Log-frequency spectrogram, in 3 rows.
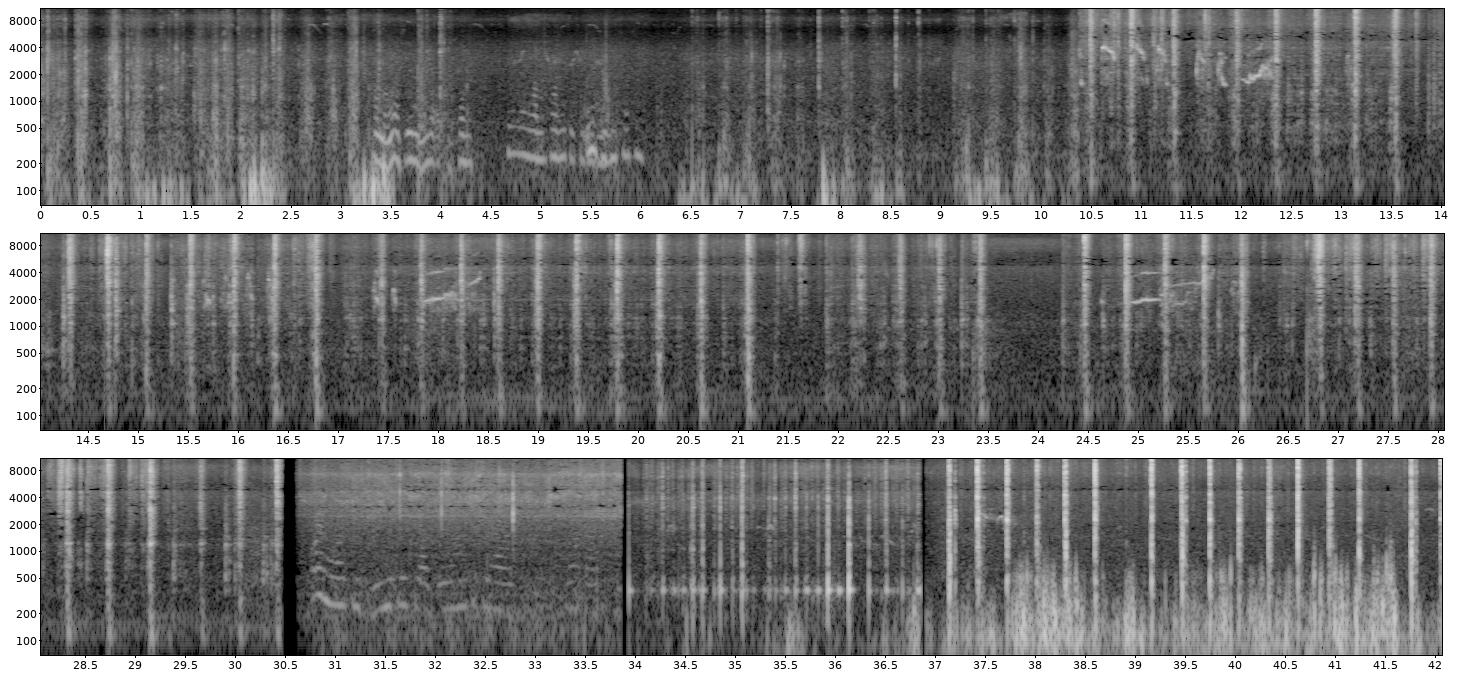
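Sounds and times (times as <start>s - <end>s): short chirping bird call: 24.6s - 26.0s.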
